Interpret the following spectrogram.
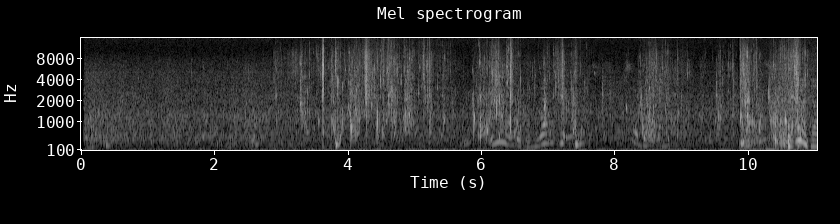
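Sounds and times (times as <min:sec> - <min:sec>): stream running water: 0:00.0 - 0:11.0
short sharp splashes and clicks: 0:02.6 - 0:11.0.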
